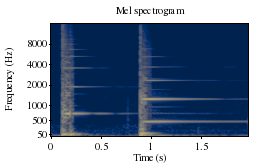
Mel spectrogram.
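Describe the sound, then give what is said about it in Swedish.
Two bright clinks of wine glasses in a toast, about a second apart, the second ringing out with a clear, lingering tone that slowly fades. No one speaks. “Oj, ta, ta inte sönder något glas här nu.”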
